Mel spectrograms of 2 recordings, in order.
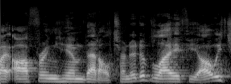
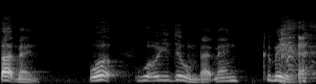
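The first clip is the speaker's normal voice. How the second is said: put-on English accent, higher and quieter; 3 semitones higher, 5 dB quieter than usual. Doing a Michael Caine impression on request: Michael Caine impression. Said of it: "Give me your best, Michael Caine".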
